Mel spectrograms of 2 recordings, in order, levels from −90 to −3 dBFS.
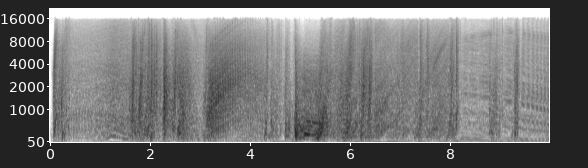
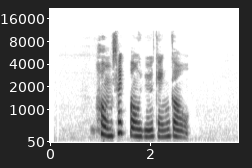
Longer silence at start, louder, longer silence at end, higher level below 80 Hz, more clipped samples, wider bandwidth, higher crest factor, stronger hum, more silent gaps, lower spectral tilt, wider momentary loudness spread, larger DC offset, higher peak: second, 0.05 s vs 0.9 s; about the same, -22 LUFS vs -24 LUFS; second, 0 s vs 1 s; first, -54 dBFS vs -72 dBFS; neither; first, 17 kHz vs 11 kHz; about the same, 24 dB vs 20 dB; neither; neither; second, -2 dB/octave vs -4.5 dB/octave; about the same, 13 LU vs 14 LU; neither; first, 0 dBFS vs -6 dBFS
